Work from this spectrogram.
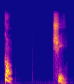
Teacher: Then you get two falling fourth tones, which have a sharp drop in pitch.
